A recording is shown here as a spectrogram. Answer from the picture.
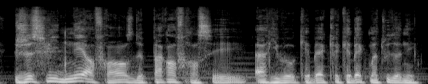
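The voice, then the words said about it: Québécois French accent. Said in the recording (French): “très québécois, euh, ça s'entend dans votre dans votre ah, accent”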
